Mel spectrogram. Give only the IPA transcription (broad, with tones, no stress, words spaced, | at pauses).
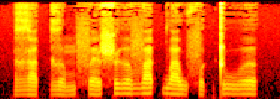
ɣa˨˩t̚ɣə˨˩˦m fɛ˨˩˦ʂɨ˧ə̯ va˦˥t̚ wa˧wfə˨˩k̚ ʈu˧ə̯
